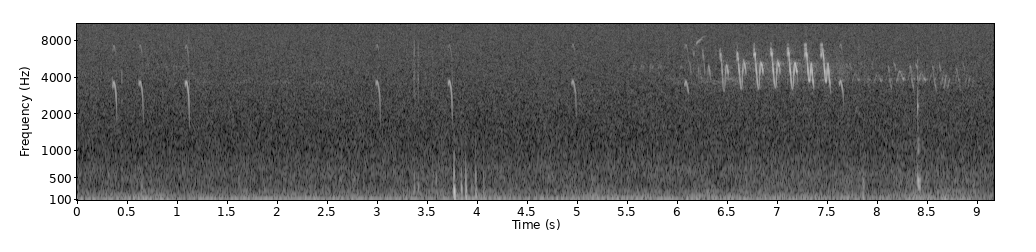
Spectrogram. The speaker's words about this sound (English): One of the birds came back, and this, I think, a female. That's her. This is the wild bird.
